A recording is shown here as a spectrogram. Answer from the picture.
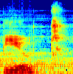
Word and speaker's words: Butte: Oh, by the way, that town that I thought was just Butte, it's apparently pronounced Butte. I looked it up.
